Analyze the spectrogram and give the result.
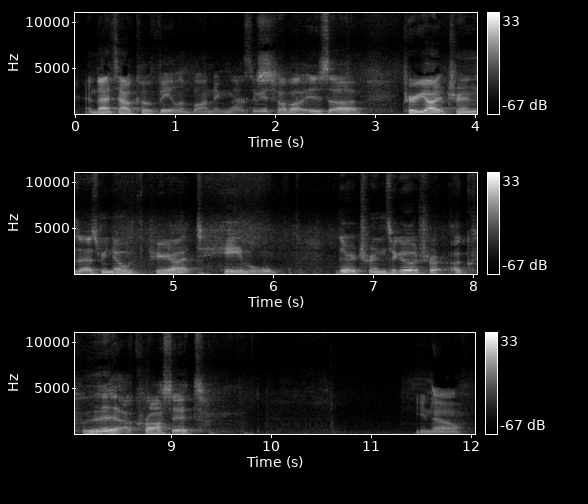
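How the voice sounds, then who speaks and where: A man's voice: mid-range voice, creaky, fairly bright tone, a little hiss or hum. A young man explaining chemistry in a casual whiteboard lesson, often stopping to correct himself and apologize.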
